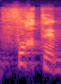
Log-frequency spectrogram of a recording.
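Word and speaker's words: Fortems: david voir fortem fortem je sais pas si on dit le s on dit le malaise serait fort thème fort thème se prononcent toutes les lettres on enlève palme de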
